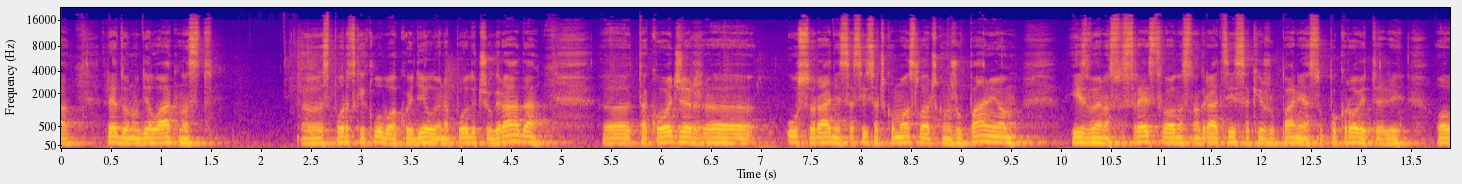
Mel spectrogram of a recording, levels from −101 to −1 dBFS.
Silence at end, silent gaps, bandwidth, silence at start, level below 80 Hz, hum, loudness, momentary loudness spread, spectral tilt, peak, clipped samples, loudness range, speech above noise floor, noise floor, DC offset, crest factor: 0 s; none; 18.5 kHz; 0 s; -38 dBFS; none; -15 LUFS; 9 LU; -6 dB/octave; -2 dBFS; under 0.1%; 2 LU; 31 dB; -45 dBFS; under 0.1%; 12 dB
